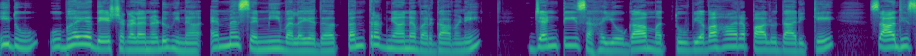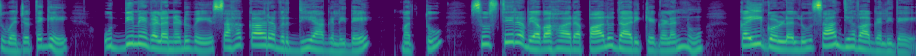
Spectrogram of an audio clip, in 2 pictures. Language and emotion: Kannada, neutral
